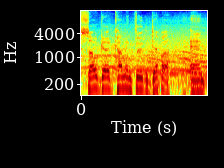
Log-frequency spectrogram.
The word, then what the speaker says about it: Dipper: It's not the Dipper, it's the Dippa, as they say down under.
